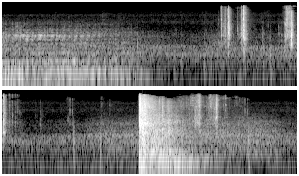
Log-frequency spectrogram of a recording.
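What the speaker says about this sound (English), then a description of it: "Ooh, who shot at me?" Enemy gunfire aimed at the player in Empyrion Reforged Eden, a space survival game: a few scattered sharp shots early on, then one louder close blast followed by a decaying rumble, over a low ambient hum.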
